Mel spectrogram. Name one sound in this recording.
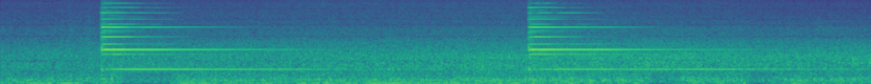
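A bell in a tower rings twice, each stroke ringing out and slowly fading.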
